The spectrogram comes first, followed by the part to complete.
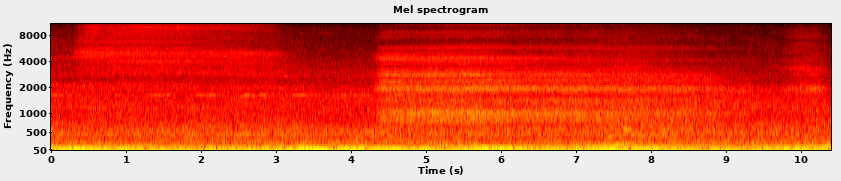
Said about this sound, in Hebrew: ניקח נשימה גדולה, שים לב שהאוויר יותר קר בנשימה פנימה, יותר חם בנשיפה החוצה.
